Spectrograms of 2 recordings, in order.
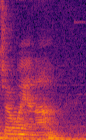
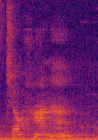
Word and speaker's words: Joanna: The H is silent, right? Or no, you tell me. Not really. So I've grown up being called everything, almost, if you can think about it. So I say my name, Joanna. – Joanna. – Joanna. But if you hear my mom saying my name, she's usually yelling at me, and it's Johanna.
